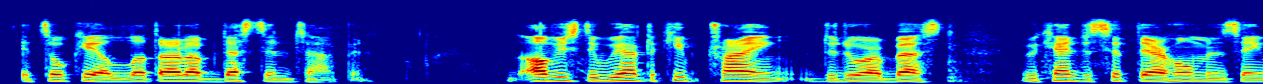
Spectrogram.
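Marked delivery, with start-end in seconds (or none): none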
